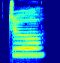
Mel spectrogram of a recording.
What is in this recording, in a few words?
"zhe1", pinyin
